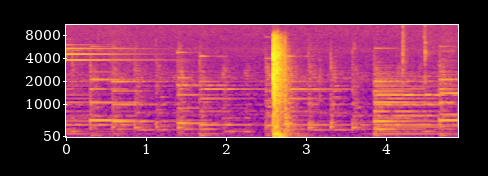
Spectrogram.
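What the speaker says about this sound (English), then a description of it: "There was a loud, sudden metallic sound as my back struck the bench behind me" A back slams into a metal bench in the Corpse Party: Blood Drive video game, a single loud, sudden impact thud cutting through steady background music.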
